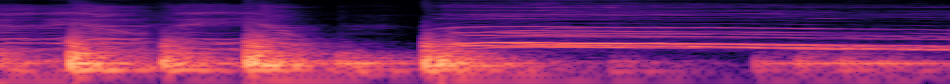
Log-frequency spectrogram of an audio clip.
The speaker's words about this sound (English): You are hearing a welcoming song of the native tribes of the Northwest.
